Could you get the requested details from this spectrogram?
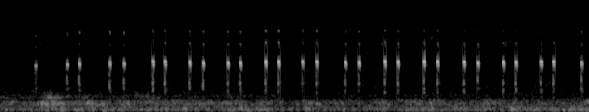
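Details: Calls of a female common quail, as used in netting: crisp clicking notes paired in quick doublets, repeating about every half second for the whole stretch, low murmur beneath.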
